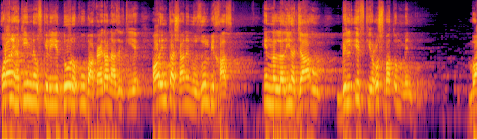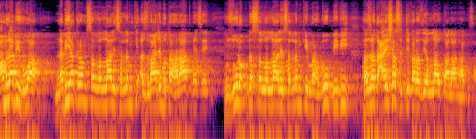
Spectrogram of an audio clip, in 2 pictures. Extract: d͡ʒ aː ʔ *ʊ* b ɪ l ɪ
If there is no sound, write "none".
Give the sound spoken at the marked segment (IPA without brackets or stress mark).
u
